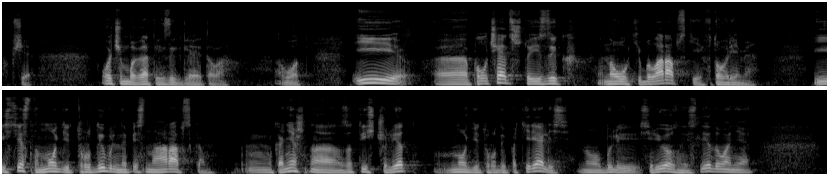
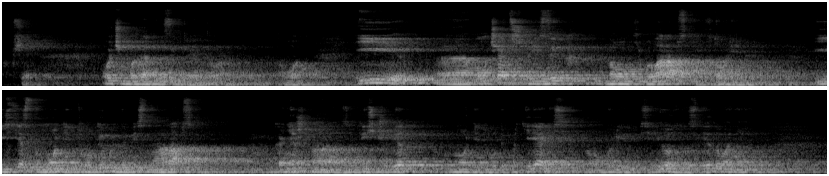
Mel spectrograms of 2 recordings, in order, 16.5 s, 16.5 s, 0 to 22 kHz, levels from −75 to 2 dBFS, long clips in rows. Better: first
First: none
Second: off-mic speech; far // room echo; noticeable; dies away in 2.6 s

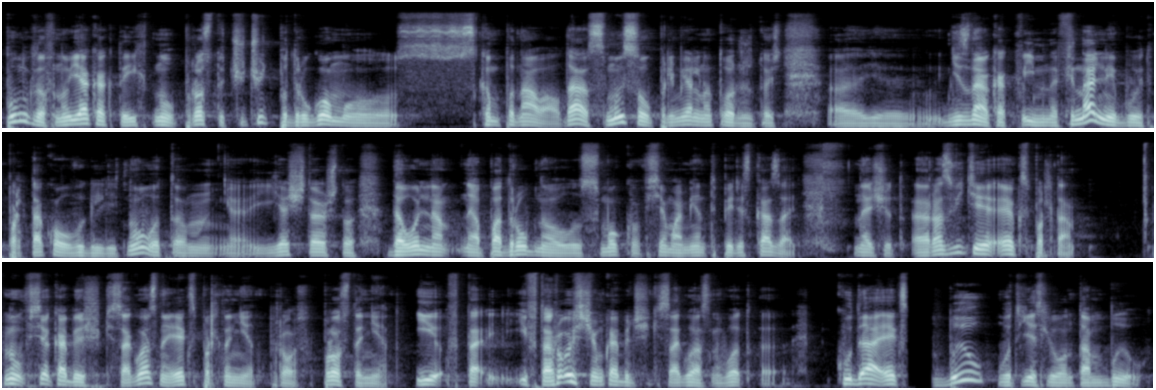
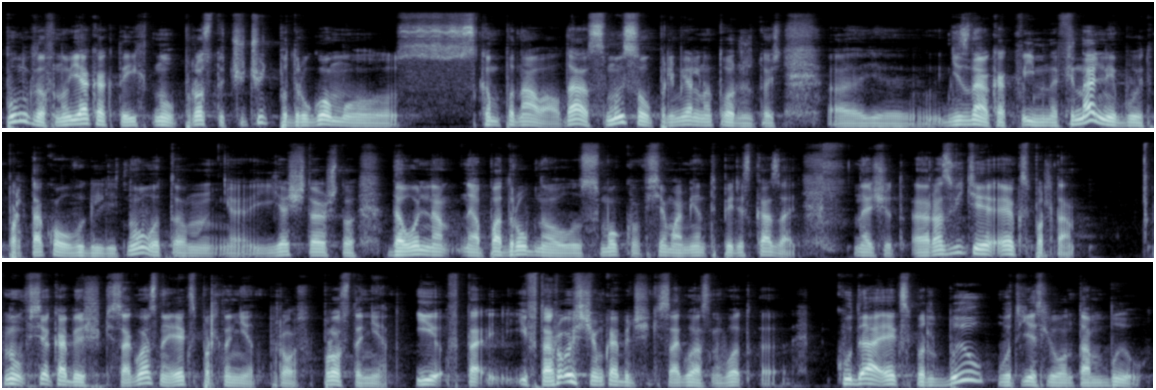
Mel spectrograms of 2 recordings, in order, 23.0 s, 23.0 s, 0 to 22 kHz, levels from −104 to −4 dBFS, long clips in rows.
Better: second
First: audio cutting out; at 21 s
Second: none

